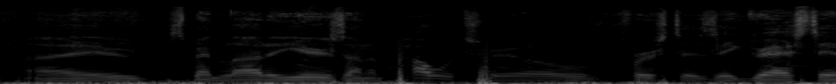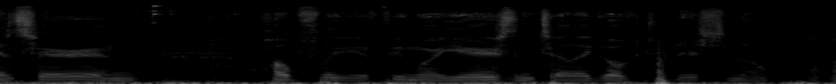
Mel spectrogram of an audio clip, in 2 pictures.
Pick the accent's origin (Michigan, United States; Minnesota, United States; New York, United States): Minnesota, United States; Minneapolis; born there; now in Duluth, United States; Well, I was born in Minneapolis. I'm a member of Red Lake.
